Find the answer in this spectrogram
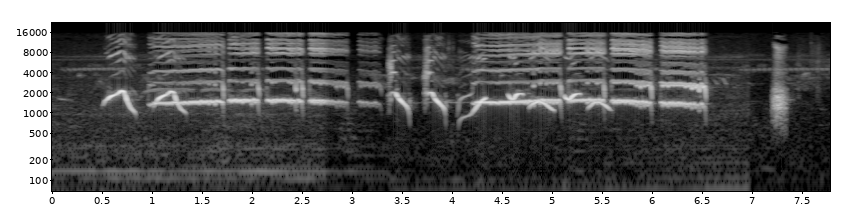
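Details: Whistled forest-style phrases of a black-throated laughingthrush sung over the female's continuous buzzy, pulsing trill, with slurred zigzag whistles woven through, ending in one sharp note.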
